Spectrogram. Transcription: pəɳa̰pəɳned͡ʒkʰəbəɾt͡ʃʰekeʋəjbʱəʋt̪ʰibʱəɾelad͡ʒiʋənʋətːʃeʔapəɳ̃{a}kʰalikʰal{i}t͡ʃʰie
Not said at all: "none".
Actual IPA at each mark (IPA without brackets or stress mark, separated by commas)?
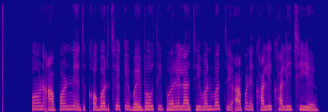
e, i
